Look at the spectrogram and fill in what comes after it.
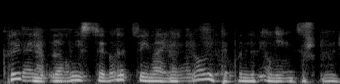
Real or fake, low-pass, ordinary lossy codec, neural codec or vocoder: fake; 7.2 kHz; MP3, 64 kbps; codec, 16 kHz, 1.1 kbps, Voila-Tokenizer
